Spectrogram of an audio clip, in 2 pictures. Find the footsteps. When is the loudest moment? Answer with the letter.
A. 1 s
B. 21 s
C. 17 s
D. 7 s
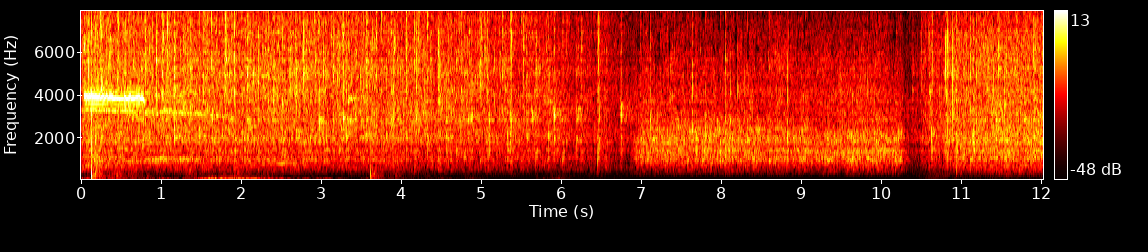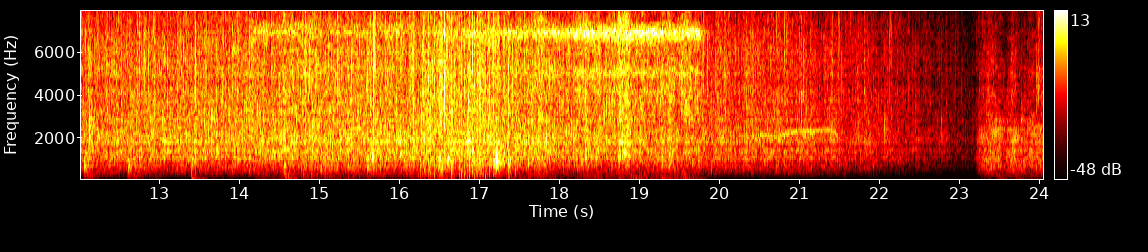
C.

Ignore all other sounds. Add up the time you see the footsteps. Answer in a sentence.
You can hear the footsteps for 6 seconds altogether.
